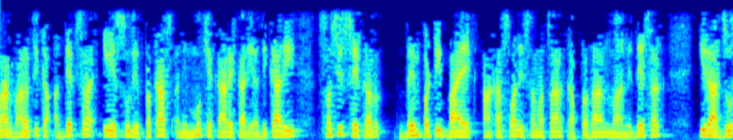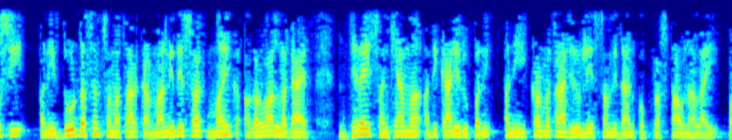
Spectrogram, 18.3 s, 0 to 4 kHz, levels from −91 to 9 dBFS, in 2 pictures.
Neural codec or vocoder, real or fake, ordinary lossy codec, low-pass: none; real; MP3, 32 kbps; 3.6 kHz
